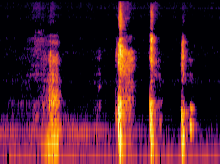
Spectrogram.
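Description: Four harsh coughs in a quiet room: one muffled cough, then three sharper bursts close together.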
